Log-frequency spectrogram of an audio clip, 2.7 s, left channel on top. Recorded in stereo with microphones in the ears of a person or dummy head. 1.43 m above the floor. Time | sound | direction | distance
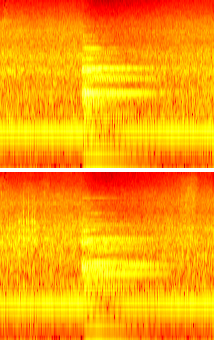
1.0 | a piano | 55° right (ahead or behind) | 1.5 m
